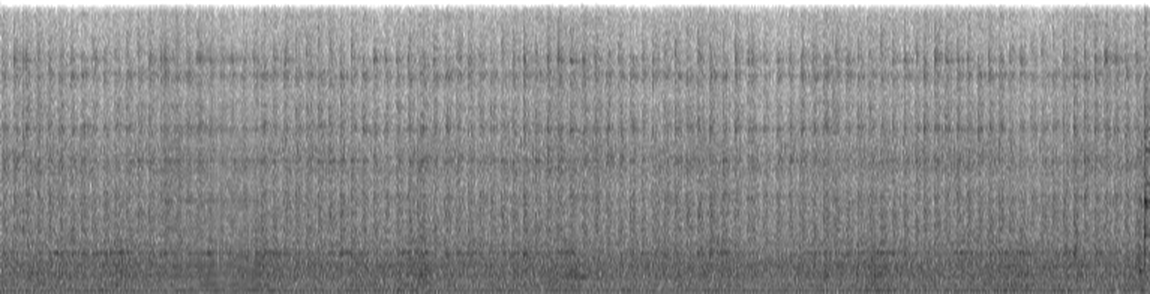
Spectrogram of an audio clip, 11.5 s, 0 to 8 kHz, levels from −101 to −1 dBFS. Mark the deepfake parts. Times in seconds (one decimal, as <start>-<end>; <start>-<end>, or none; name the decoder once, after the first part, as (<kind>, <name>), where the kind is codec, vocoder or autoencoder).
1.6-2.6 (vocoder, WaveNeXt)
